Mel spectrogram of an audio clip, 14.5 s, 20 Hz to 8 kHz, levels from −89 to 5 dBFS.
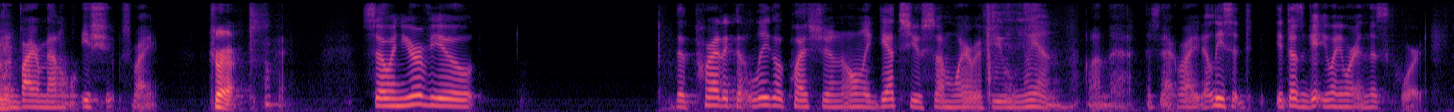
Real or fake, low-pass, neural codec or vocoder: fake; 7.2 kHz; autoencoder, 48 kHz, 32 numbers a frame, DAC-VAE, trained on Japanese speech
